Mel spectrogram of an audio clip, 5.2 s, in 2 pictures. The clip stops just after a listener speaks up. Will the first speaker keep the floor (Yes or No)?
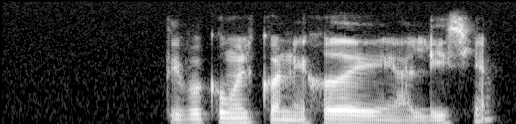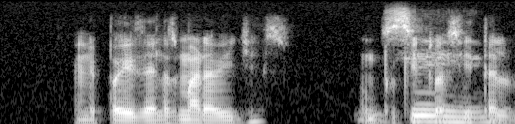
No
